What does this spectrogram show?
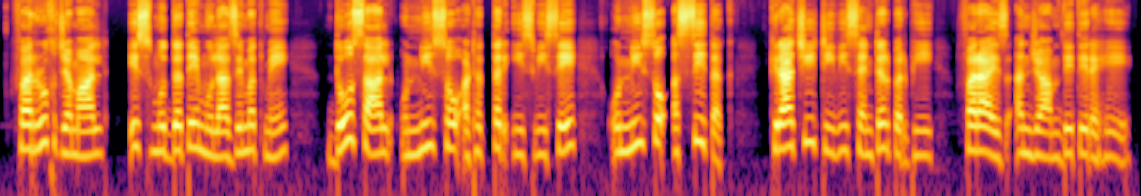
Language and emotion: Urdu, neutral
